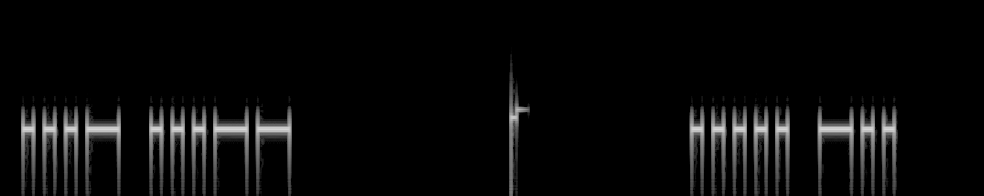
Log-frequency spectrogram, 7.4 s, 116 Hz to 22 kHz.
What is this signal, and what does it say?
Morse code, heard as a keyed tone, about 15 wpm, 700 Hz. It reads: V3 5D
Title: Single-Letter Single-Number 15wpm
